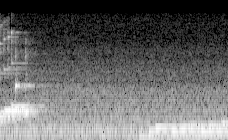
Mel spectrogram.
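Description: Electronic slot machine jingle: a quick rising run of chime tones at the very start, then a held low melody of several tones coming in about one and a half seconds in.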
